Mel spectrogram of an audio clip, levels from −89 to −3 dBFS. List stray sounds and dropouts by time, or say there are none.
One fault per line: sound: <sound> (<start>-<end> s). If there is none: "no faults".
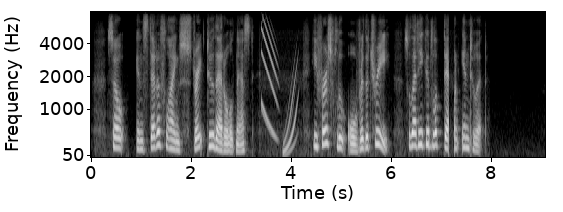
sound: chirp (3.4-4.2 s)
sound: dropout (7.1-7.3 s)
